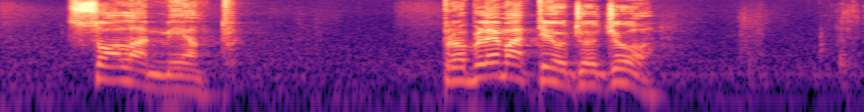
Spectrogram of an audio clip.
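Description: A man speaks tensely and urgently, close by.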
